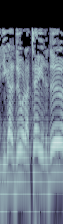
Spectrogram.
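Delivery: fast, loud commanding order; hammed-up Balaam bossing the donkey; bossy Balaam. Preacher acting Balaam ordering the donkey, loud and bossy. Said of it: "I became Balaam".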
